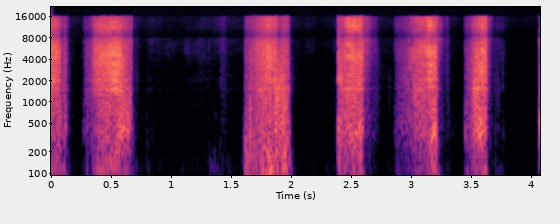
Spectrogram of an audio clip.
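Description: ASMR ear-cleaning sounds, close-miked: about five short, scratchy rubbing strokes, each under half a second, with dead-silent gaps between them.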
